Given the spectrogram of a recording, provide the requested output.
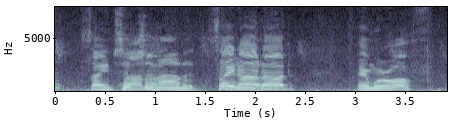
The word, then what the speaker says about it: St. Arnaud: St. Arnaud.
